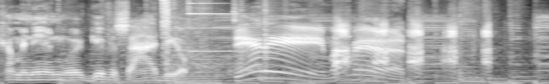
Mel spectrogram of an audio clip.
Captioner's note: laughs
